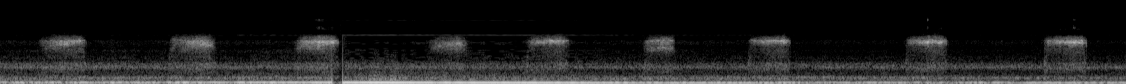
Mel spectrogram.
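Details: Owls of a group filmed on a live camera on August 24, 2011 at 11:04 PM: breathy, hissing screech bursts repeated about once a second, nine in all, over a steady low hum and one sharp knock.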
